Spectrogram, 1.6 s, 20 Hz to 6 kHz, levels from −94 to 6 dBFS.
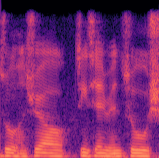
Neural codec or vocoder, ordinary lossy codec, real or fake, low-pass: none; none; real; 5.4 kHz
